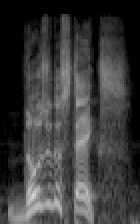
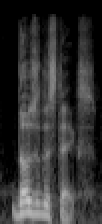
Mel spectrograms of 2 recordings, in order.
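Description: First: Slow, weighty stress on "the"; emphatic. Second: Said in the usual way. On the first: Shown as a demonstration. Ranting host hammering home the stakes, slow and emphatic. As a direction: lean hard on "the" in "those are the stakes" slowly.

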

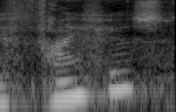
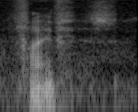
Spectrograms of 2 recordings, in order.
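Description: First: Five years asked with a high rising tune; five years lifted up as a real question, much higher; questioning rise. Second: Five years whispered almost under the breath; Five years breathed as a soft confirming aside; whispered confirmation. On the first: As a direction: ask it, unsure of the number. Checking a fact aloud. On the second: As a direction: settle it quietly to yourself. Confirming quietly to herself. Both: Real, not acted.

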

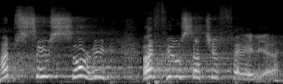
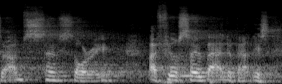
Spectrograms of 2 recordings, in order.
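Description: First: Hammed-up apology in a very high put-on voice; over-apologetic person. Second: Lightly voiced apologetic lady, higher pitch; upper-middle-class London lady. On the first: Course attendee confessing failure, hammed-up high-pitched apology. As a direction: squeal the apology in mock despair, far above your own pitch. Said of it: "you get people who are saying". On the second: Lady wringing her hands on the course, mock-apologetic. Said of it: "She was upper middle class".

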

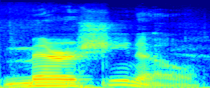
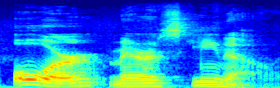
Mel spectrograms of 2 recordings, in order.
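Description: First: "maraschino" as mara-SHEE-no, slow and clear. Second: "maraschino" as mara-SKEE-no, slow and clear. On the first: Citing the online pronunciation, "maraschino" with an sh. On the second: Citing the other pronunciation, "maraschino" with an sk. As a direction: say "maraschino" with a hard k sound. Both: Shown as a demonstration. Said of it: "If you look online, it says".

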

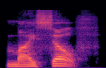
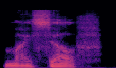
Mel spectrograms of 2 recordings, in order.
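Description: First: A louder, clearly rung "Myself"; firm, louder voice. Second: Very soft, low "Myself"; barely audible, hushed; soft whisper. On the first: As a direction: say it out clear and gaily. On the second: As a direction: whisper it so it can hardly be heard. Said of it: "whispered so softly you could hardly hear it". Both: A narrator's reading.

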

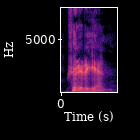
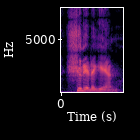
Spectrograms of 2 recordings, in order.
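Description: First: Louder shouted cheer; excited shout. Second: Loud, eager call; a Huron calling out, thrilled; excited demand. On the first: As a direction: yell it like a thrilled warrior. Hurons shouting for more. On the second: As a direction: cheer for another shot. Excited Hurons demanding another shot. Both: Retold or imitated.

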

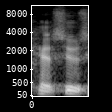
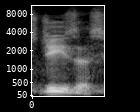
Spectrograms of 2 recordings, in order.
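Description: First: "Jesus" said the Spanish way as hay-SOOS, with an h sound and an oo vowel; "Jesus" as HAY-soos, not JEE-zus; Spanish pronunciation. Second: "Jesus" said the English way as JEE-zus, with a j sound; "Jesus" as JEE-zus, not hay-SOOS; English pronunciation. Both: Retold or imitated. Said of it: "No, it's Jesus".

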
